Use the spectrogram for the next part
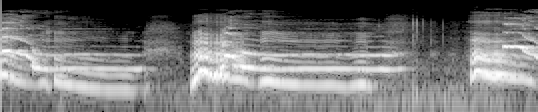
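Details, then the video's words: Pet dog singing while fetching the post at home: long, loud howls with strong harmonics, each held about one and a half seconds and sliding gently downward, three bouts separated by short silences. "My dog bosco getting post and singing"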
